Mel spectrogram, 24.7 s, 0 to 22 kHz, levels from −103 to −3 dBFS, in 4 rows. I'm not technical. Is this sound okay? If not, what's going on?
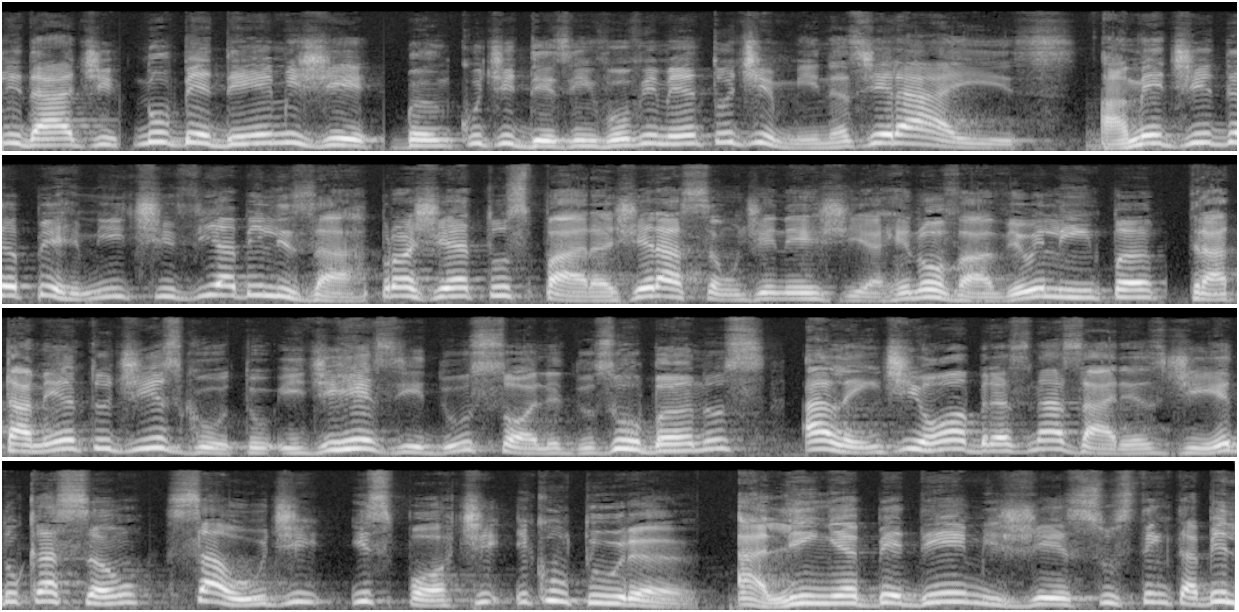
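Yes, it's fine: nothing in it jumps out as a technical problem, so there's nothing here you need to worry about.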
